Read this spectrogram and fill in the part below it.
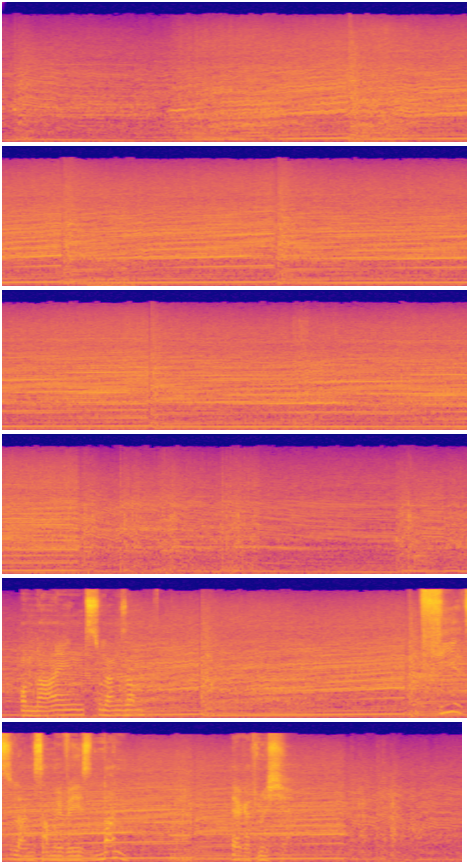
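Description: A racing car engine roars, climbing in pitch and dropping at each gear shift.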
